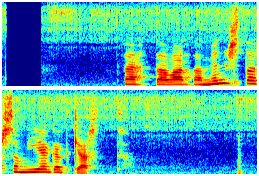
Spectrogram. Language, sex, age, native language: Icelandic, female, 20-29, Lithuanian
